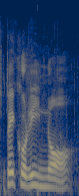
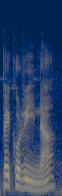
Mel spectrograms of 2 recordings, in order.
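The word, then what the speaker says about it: pecorino: you pronounce it because peino with an O is the cheese if you put an a at the end and you call it pecorina that means um get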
